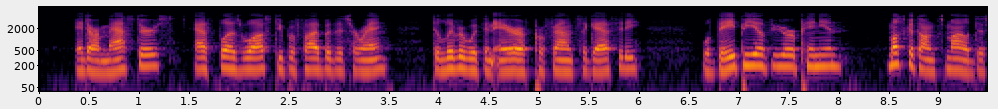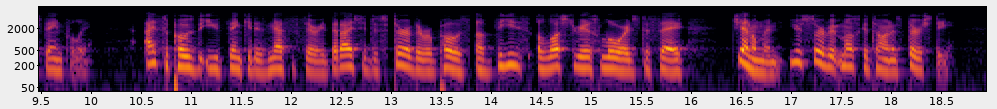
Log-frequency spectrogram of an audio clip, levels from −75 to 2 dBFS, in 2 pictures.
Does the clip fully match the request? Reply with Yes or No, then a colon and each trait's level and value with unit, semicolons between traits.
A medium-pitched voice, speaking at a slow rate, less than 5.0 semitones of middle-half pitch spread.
No: medium, 160 Hz; average, 160 wpm; average, 4.4 semitones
